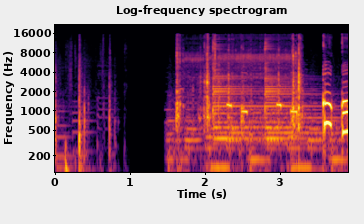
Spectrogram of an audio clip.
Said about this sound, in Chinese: 卢比发现发出声音的其实不是鸟老师，而是墙上的布谷鸟钟。布谷鸟钟还会说早安呢。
